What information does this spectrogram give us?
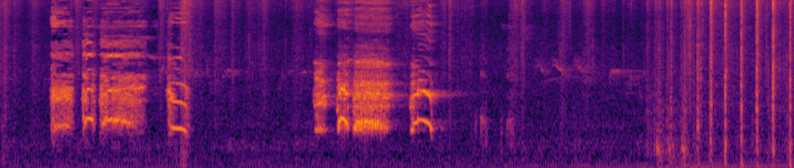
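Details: Red junglefowl crowing, a decoy bird used to lure wild junglefowl: several harsh, broken crow phrases in the first half, a pause, then a run of sharp rapid clicks or wing-flaps near the end.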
